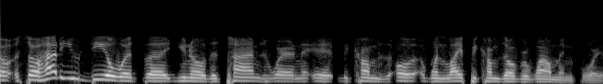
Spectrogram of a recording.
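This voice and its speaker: An unremarkable speaking voice goes along at a moderate pace. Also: man, fairly high pitch for a man, lively intonation, hardly any pauses. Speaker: radio interviewer. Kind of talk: radio interview host.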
